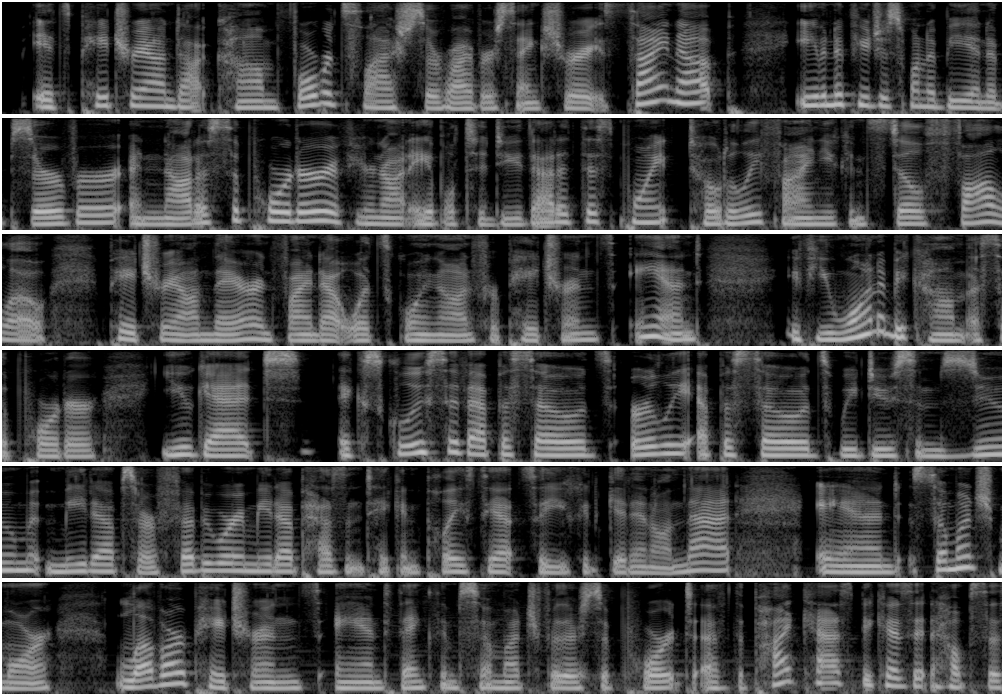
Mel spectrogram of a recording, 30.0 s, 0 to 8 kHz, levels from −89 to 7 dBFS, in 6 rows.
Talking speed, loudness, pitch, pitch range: 205 wpm, -24 LUFS, 175 Hz, 160-210 Hz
